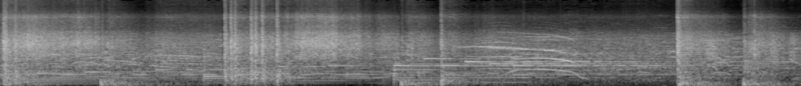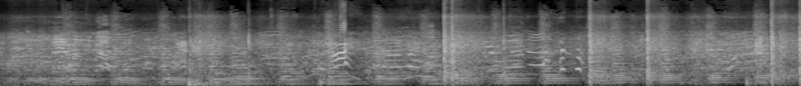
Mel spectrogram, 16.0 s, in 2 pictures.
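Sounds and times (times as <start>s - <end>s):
fireworks bursting bangs: 0.0s - 4.9s, 6.8s - 8.0s, 9.8s - 10.7s, 12.4s - 13.2s, 13.8s - 16.0s
background music: 0.0s - 16.0s.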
